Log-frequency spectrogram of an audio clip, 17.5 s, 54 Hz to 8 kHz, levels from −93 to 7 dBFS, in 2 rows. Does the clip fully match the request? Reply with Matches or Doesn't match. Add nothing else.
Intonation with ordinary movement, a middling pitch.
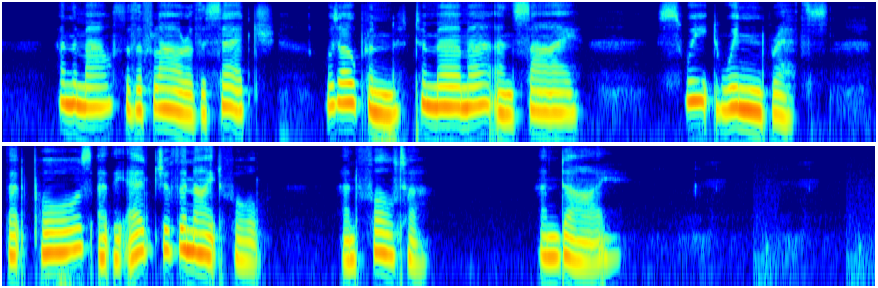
Matches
